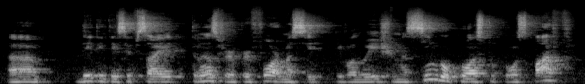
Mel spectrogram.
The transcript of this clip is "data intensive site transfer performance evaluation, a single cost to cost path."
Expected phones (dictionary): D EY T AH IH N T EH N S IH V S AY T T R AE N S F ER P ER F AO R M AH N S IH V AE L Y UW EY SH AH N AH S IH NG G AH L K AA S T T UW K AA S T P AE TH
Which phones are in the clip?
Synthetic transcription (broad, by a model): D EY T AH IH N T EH S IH P S AY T T R AE N S F ER P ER F AO R M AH S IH V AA L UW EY SH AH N AH S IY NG G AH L K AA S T T UW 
